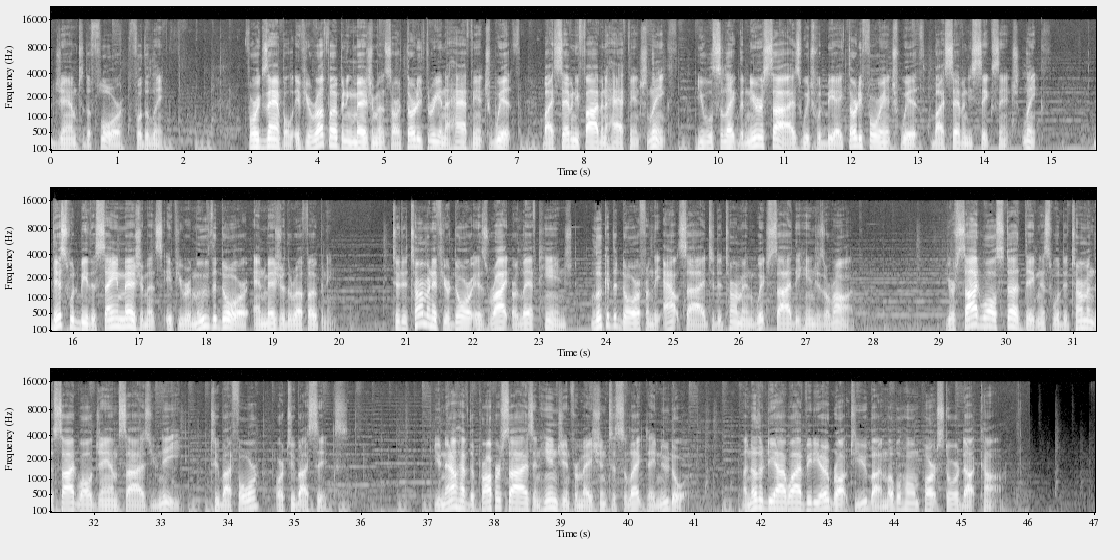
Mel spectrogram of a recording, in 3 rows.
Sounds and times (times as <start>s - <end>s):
Speech: 0.0s - 1.8s, 3.0s - 14.9s, 15.6s - 20.0s, 20.8s - 27.7s, 29.1s - 35.8s, 37.1s - 40.9s, 41.7s - 45.7s
Music: 0.0s - 47.0s.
